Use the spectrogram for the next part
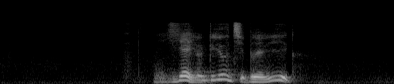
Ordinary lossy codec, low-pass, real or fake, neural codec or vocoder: none; 7.2 kHz; fake; codec, 16 kHz, 0.5 kbps, FunCodec, trained on Chinese and English, 25 frames a second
